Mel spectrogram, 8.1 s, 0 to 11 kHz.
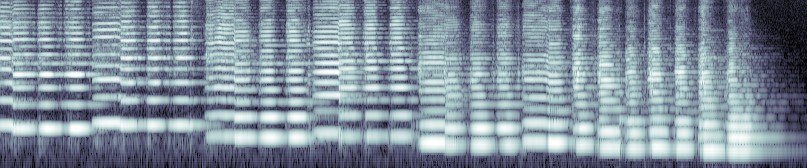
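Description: A solo viola plays the closing passage of a Tchaikovsky 6 excerpt for an NYO audition, a clear descending line of bowed notes in a steady rhythm, ending on a sustained down-bow note, close and alone.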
